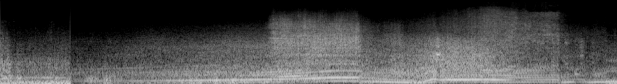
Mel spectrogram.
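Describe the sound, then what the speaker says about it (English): A turbocharged 1974 Porsche 911 Carrera revs and accelerates hard, pitch climbing and dropping through gear changes, loud and close with a throaty roar. "it's just crazy to have a boosted car like this"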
